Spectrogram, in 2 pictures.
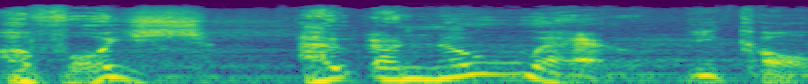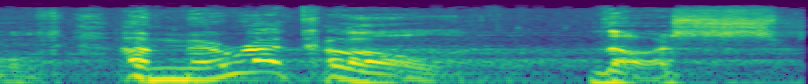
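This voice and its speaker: A man voicing a fat, greedy, pompous creature who poses as a god in a video game, with gravelly theatrical speech. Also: medium pitch, huge pitch swings, slow, a little mellow, big-room sound, full character voice. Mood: boastful. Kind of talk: video game character acting.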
